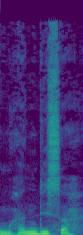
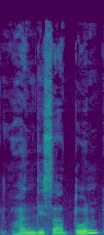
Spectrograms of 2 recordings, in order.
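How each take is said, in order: First: The word ends with a clipped '-ah' ending. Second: The word ends with the full '-atun' ending. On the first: The reader stops at this word. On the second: The word is read on without stopping.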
